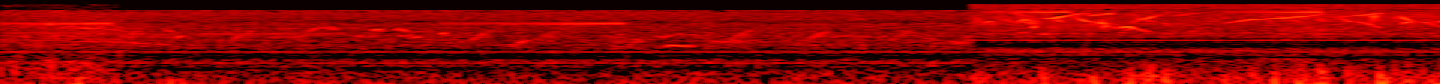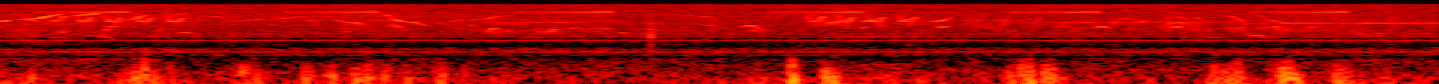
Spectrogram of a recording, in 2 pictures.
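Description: Near silence: faint outdoor ambience with faint high chirps and a few soft low thumps in the second half.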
